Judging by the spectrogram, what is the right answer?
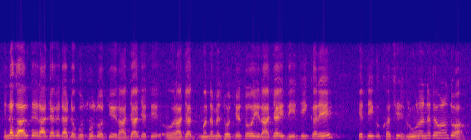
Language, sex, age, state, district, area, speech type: Sindhi, male, 45-60, Maharashtra, Thane, urban, spontaneous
